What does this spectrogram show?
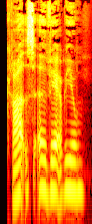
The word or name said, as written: gradsadverbium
